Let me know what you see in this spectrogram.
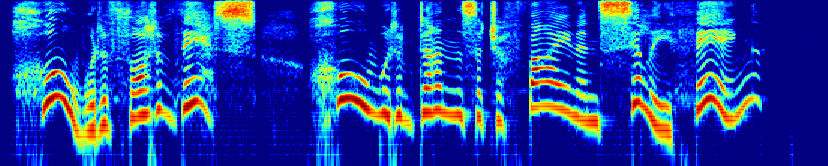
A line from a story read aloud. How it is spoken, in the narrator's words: exclaim with delight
